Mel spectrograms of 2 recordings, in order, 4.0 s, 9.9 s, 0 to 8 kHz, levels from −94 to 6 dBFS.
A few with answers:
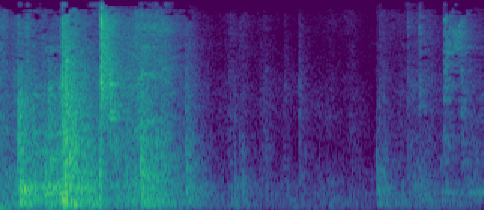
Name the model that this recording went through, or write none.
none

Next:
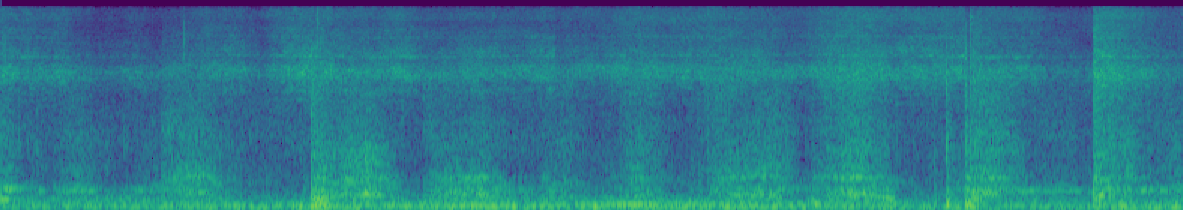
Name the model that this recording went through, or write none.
none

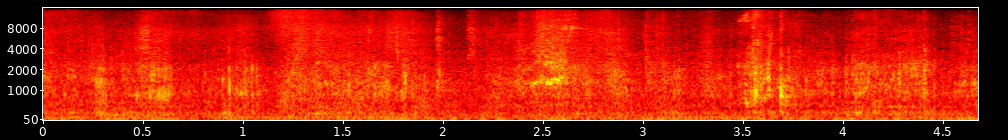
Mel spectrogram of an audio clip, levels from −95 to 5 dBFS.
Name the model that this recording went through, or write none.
none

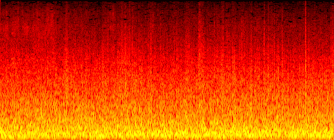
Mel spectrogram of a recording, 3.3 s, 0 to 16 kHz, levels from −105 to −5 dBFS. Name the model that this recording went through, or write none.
none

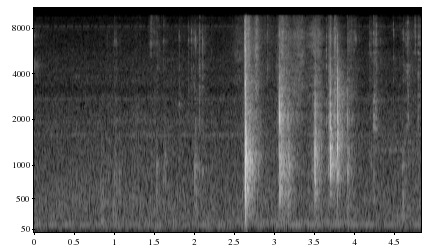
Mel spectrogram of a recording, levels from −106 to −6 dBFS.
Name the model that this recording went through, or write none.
none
